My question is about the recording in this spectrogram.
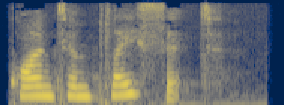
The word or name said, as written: quantum placet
